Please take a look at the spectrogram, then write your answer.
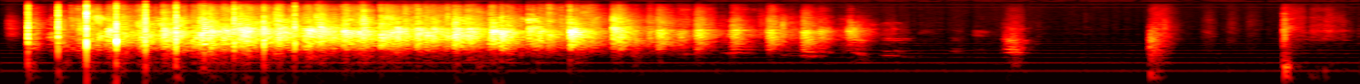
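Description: A seminar audience at a fintech event applauds to welcome the first presenter. Clapping swells quickly into full, even applause, thins out after about four seconds, and ends in a few last scattered claps.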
